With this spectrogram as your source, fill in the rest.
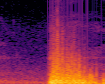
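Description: Gusty wind buffets the microphone outdoors, a broad roaring rush that bursts in halfway through and stays loud and close to the end, following a quieter stretch of faint background noise.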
